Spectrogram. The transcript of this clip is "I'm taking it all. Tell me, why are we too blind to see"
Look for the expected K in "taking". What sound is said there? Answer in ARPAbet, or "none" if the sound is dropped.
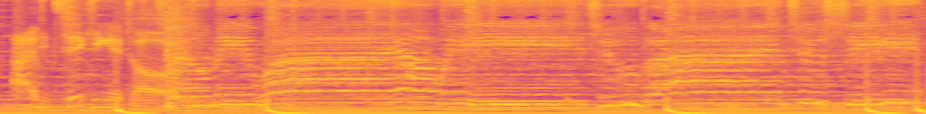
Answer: K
